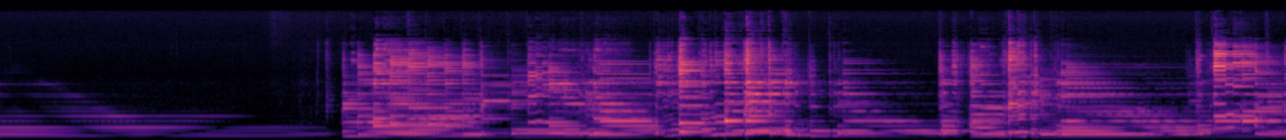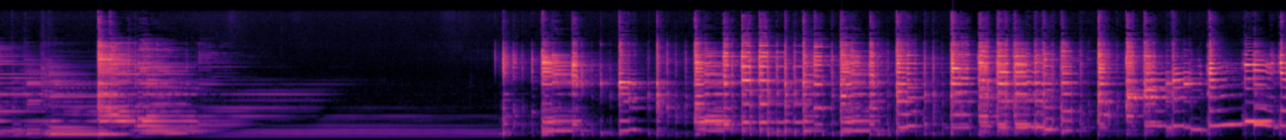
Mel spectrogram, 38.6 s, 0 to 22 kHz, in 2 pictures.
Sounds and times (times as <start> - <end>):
Distortion: 0.0 - 38.5
Effects unit: 0.0 - 38.5
Guitar: 0.0 - 38.5.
